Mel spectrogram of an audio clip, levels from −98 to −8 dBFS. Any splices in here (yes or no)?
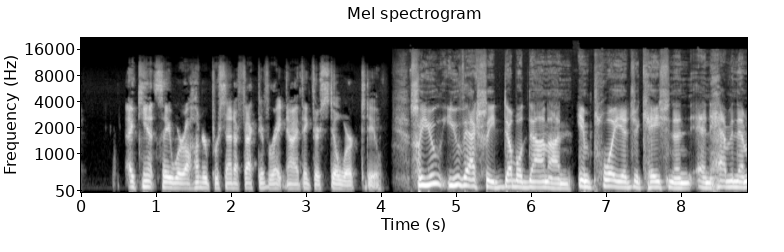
no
